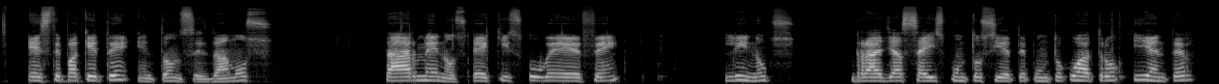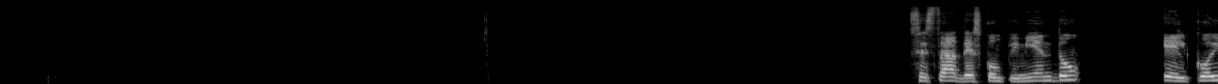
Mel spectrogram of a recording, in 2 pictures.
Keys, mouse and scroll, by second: 0.9-2.0 scroll down 1, 2.0-2.4 scroll down 1, 3.0-7.3 typing, 11.0 Return.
